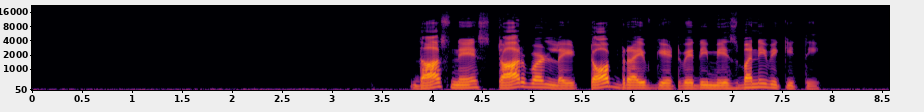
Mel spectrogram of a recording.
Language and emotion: Punjabi, neutral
